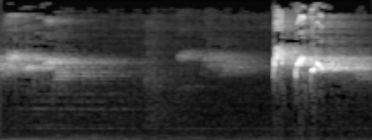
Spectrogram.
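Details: Red-whiskered bulbul female used to excite males, singing a long fading whistle, a brief higher note, then an abrupt lively phrase of twisting whistles over a low background hum.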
